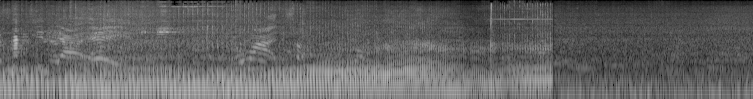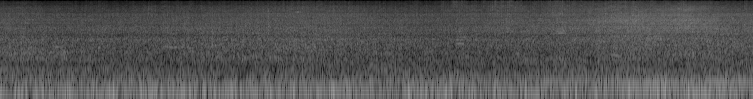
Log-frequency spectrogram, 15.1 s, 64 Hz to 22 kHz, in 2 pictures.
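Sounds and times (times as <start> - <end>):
engine revving: 0.0 - 5.6, 13.3 - 15.0
low traffic rumble: 0.0 - 15.0.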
